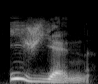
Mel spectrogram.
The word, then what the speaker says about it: hygiène: Une hygiène. So remember we've got this Y here, vowel, and it's pronounced like E, okay? Hygiène. H doesn't exist, H doesn't exist in French, so hygiène.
